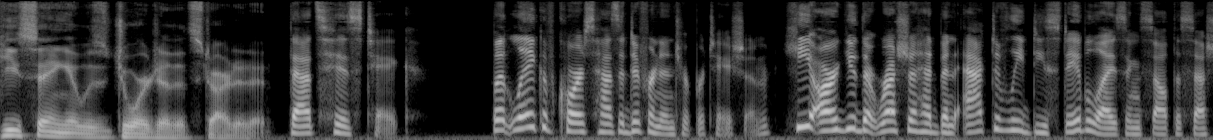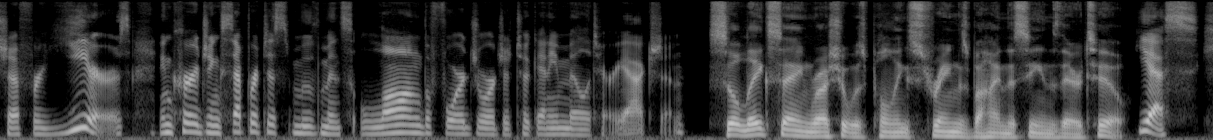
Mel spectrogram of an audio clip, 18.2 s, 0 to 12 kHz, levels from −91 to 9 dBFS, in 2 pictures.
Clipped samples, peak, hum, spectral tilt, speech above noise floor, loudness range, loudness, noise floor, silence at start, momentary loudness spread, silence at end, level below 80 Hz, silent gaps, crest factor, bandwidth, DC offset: under 0.1%; -4 dBFS; none; -4.5 dB/octave; 34 dB; 5 LU; -25 LUFS; -59 dBFS; 0 s; 12 LU; 0 s; -48 dBFS; none; 22 dB; 12 kHz; under 0.1%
